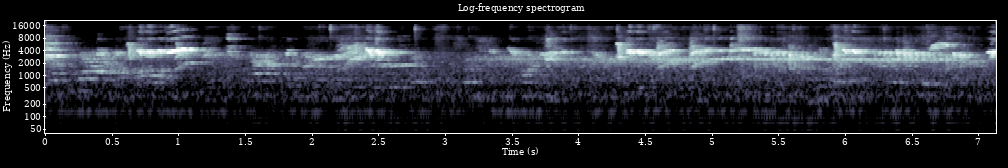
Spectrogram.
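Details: Canary singing at home, a varied phrase of chirpy upsweeps, brief rattles and high sharp notes, then a long steadier rolling tone in the second half; low hum under it.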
